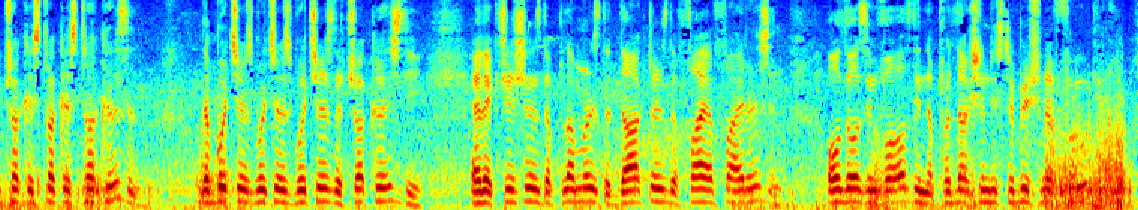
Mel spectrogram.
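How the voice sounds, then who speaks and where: A man delivering a rambling outdoor monologue, insistently repeating words and phrases. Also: on the high side. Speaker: vlogger. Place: outdoors near a road with vehicles. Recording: loud outdoor traffic noise. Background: passing vehicles, urban ambience.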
